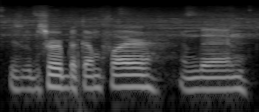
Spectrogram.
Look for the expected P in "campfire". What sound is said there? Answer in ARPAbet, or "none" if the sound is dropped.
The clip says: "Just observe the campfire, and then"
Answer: none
